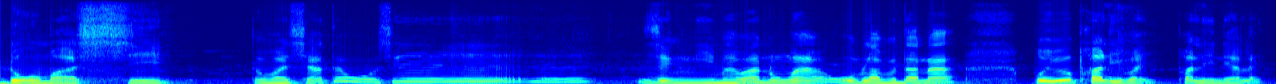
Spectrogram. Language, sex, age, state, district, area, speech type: Bodo, male, 60+, Assam, Kokrajhar, urban, spontaneous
